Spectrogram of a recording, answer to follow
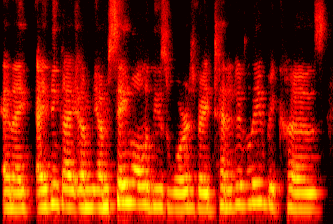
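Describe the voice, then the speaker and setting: A woman's voice: a little high, steady tone, fast. A woman in her forties from the D.C. area shares her story in an easy, conversational way. She hesitates often, fills gaps with "um", and picks her words carefully. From United States, D.C. area. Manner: tentative, many fillers, warm laughs. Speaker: podcast guest sharing her story.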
